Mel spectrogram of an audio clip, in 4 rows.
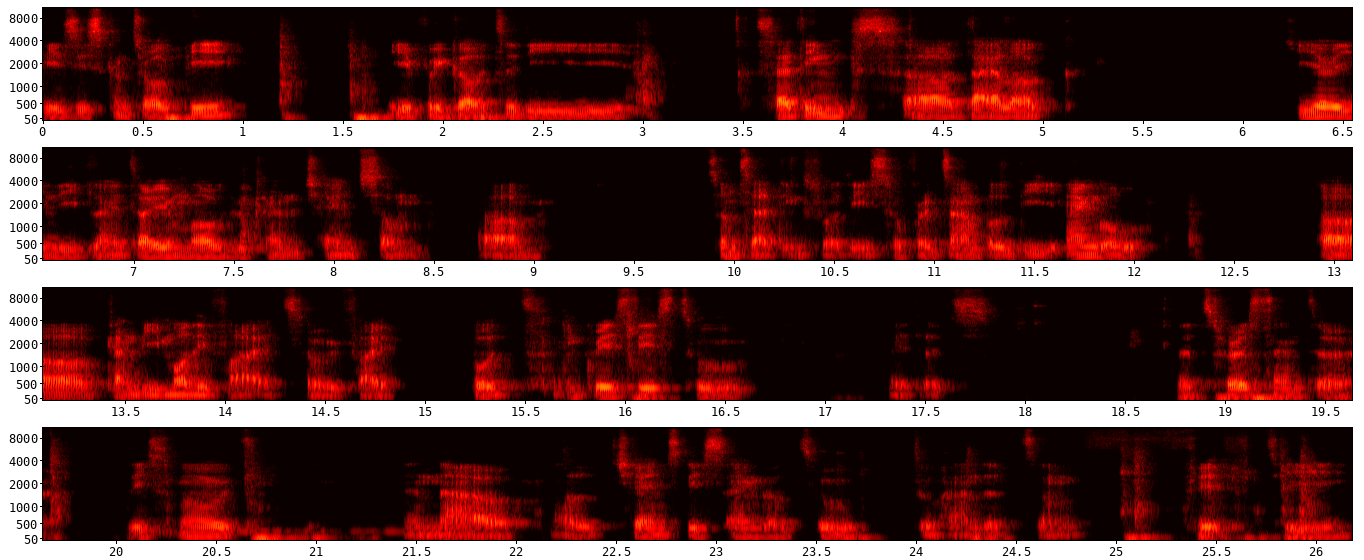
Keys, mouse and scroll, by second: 2.6 ctrl+p, 8.6 click, 13.0 click, 18.0 2, 19.9 click, 21.2 ctrl+p, 22.6 p, 24.2 click, 25.5-26.1 typing.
